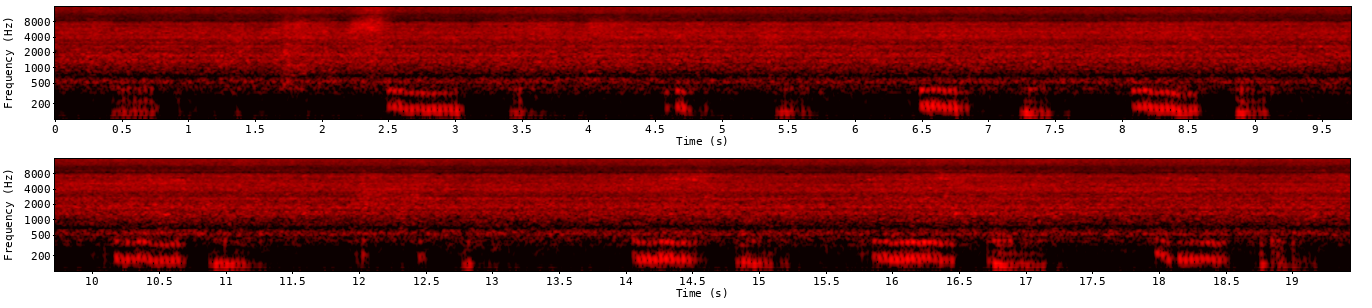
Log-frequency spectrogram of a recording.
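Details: Female domestic cat being petted, purring softly: short, uneven low rumbling bursts, some brief and choppy, scattered through the stretch of quiet, mixed with gentle rustling of hands on fur.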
